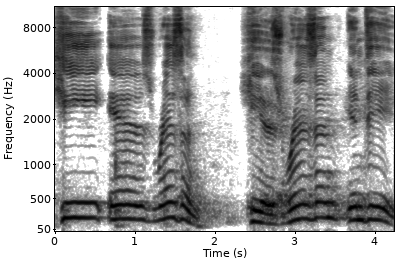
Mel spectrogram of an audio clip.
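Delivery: slow, emphatic, said with gusto.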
